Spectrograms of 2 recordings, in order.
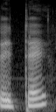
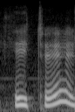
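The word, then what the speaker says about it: Étaix: It's spelled E-T-A-I-X, right? – E-T-A-I-X with an accent. – It's pronounced Ete. – Ete, je crois.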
